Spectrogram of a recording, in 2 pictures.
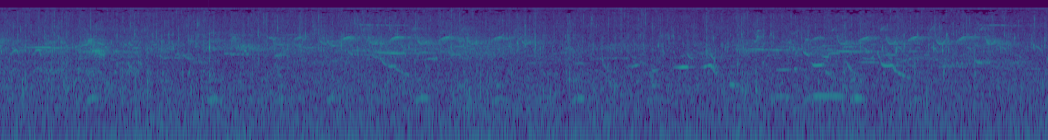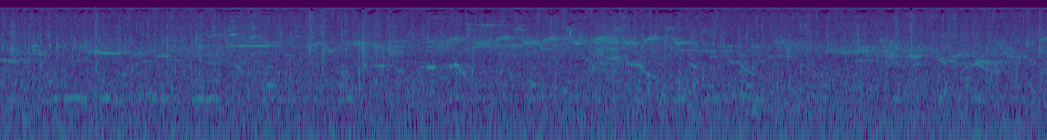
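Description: Faint bird chirps, a short twittering phrase recurring every few seconds, over a steady low hiss.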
